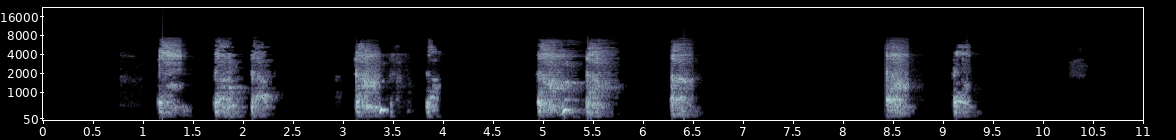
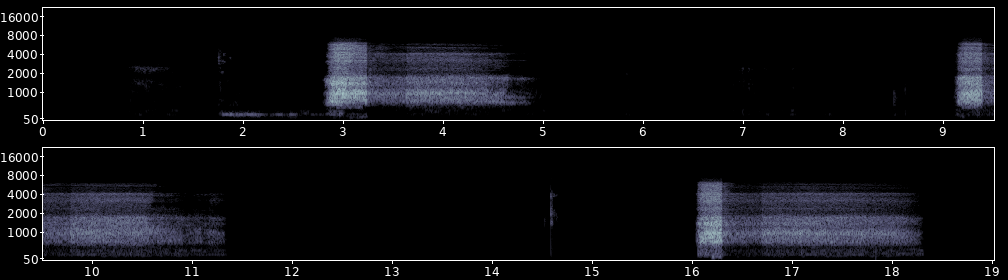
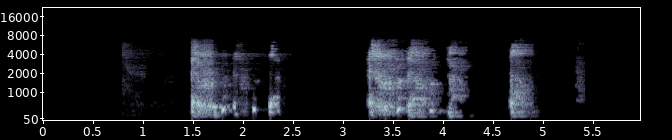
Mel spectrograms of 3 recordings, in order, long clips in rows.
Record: {
  "three_cough_length": "11.0 s",
  "three_cough_amplitude": 32767,
  "three_cough_signal_mean_std_ratio": 0.38,
  "exhalation_length": "19.0 s",
  "exhalation_amplitude": 25434,
  "exhalation_signal_mean_std_ratio": 0.33,
  "cough_length": "6.0 s",
  "cough_amplitude": 29701,
  "cough_signal_mean_std_ratio": 0.4,
  "survey_phase": "beta (2021-08-13 to 2022-03-07)",
  "age": "18-44",
  "gender": "Female",
  "wearing_mask": "No",
  "symptom_cough_any": true,
  "symptom_runny_or_blocked_nose": true,
  "symptom_shortness_of_breath": true,
  "symptom_fever_high_temperature": true,
  "symptom_other": true,
  "symptom_onset": "5 days",
  "smoker_status": "Never smoked",
  "respiratory_condition_asthma": false,
  "respiratory_condition_other": false,
  "recruitment_source": "Test and Trace",
  "submission_delay": "1 day",
  "covid_test_result": "Positive",
  "covid_test_method": "RT-qPCR",
  "covid_ct_value": 19.5,
  "covid_ct_gene": "N gene"
}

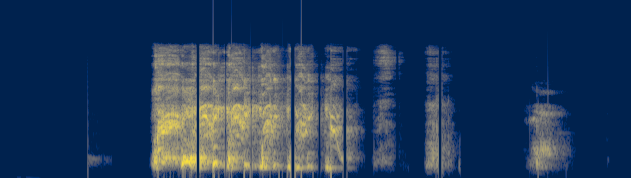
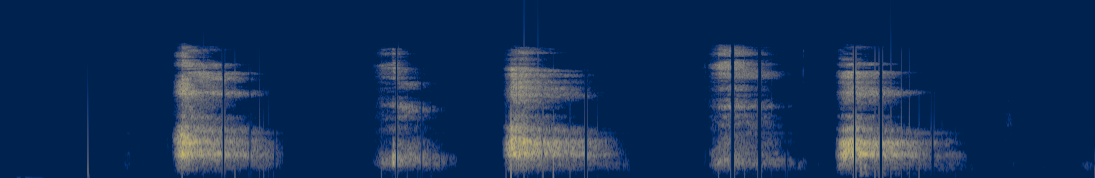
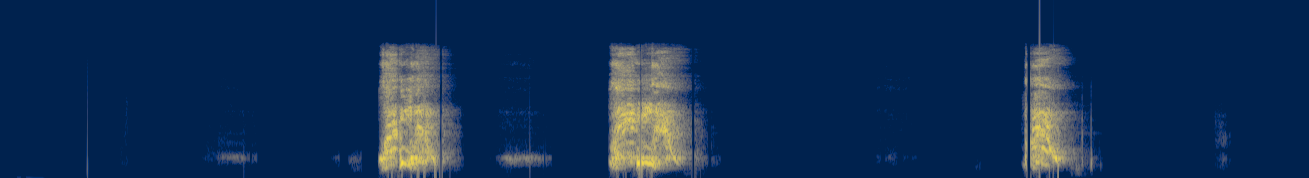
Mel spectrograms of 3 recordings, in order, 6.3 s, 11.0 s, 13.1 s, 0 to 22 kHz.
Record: {
  "cough_length": "6.3 s",
  "cough_amplitude": 29083,
  "cough_signal_mean_std_ratio": 0.41,
  "exhalation_length": "11.0 s",
  "exhalation_amplitude": 9934,
  "exhalation_signal_mean_std_ratio": 0.37,
  "three_cough_length": "13.1 s",
  "three_cough_amplitude": 29857,
  "three_cough_signal_mean_std_ratio": 0.28,
  "survey_phase": "beta (2021-08-13 to 2022-03-07)",
  "age": "45-64",
  "gender": "Male",
  "wearing_mask": "No",
  "symptom_cough_any": true,
  "symptom_runny_or_blocked_nose": true,
  "symptom_fatigue": true,
  "symptom_fever_high_temperature": true,
  "symptom_loss_of_taste": true,
  "smoker_status": "Ex-smoker",
  "respiratory_condition_asthma": false,
  "respiratory_condition_other": false,
  "recruitment_source": "Test and Trace",
  "submission_delay": "2 days",
  "covid_test_result": "Positive",
  "covid_test_method": "LFT"
}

